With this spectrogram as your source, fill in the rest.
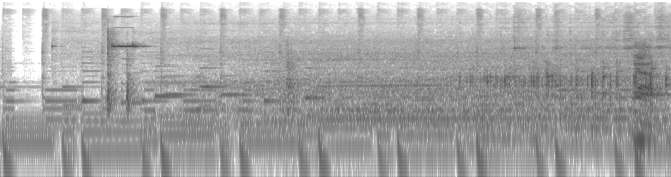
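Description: A moka pot brewing coffee on an induction cooker, its rhythmic electronic pulsing clicks repeating steadily beneath a rising gurgle and hiss as the water pushes up through the tube, close and fairly loud.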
